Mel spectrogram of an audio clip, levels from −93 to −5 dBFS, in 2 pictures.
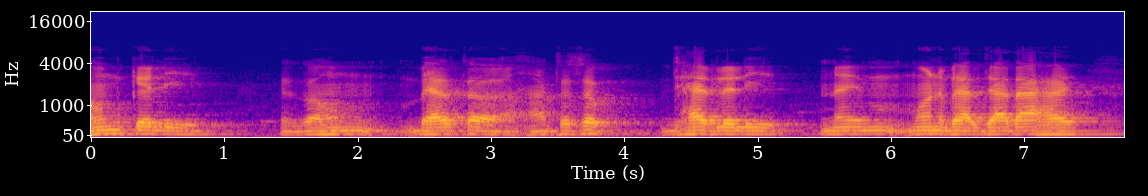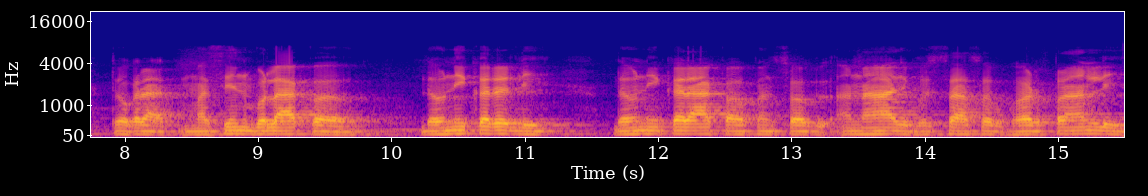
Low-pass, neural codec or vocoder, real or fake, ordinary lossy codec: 7.2 kHz; none; real; none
